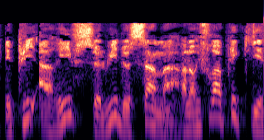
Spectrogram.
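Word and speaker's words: Cinq-Mars: Je précise aussi que on dit parfois 5 Mars, parce que ça se prononce comme ça, c'est INQ comme le chiffre et Mars comme la planète, mais ça se prononce Saint-Marc, François Zéril Descheimer.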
